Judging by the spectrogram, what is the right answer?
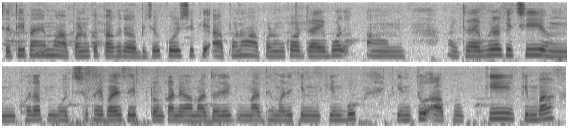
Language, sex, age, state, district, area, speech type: Odia, female, 18-30, Odisha, Subarnapur, urban, spontaneous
